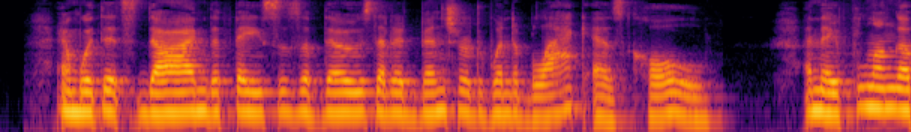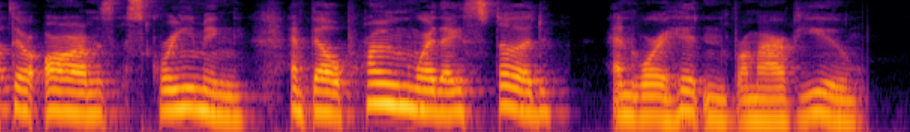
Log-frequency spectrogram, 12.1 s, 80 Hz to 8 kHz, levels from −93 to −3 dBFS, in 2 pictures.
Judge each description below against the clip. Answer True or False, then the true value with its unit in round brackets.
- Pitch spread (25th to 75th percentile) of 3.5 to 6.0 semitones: False (2.4 semitones)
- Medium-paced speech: True (170 wpm)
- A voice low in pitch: False (160 Hz)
